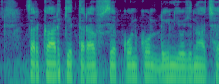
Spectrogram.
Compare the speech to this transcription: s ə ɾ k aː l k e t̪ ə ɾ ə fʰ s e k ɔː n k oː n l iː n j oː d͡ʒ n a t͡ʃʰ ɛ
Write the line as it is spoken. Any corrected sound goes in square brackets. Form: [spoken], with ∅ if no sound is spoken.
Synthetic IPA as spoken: s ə ɾ k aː [ɾ] k e t̪ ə ɾ ə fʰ s e k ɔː n k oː n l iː n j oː d͡ʒ n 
